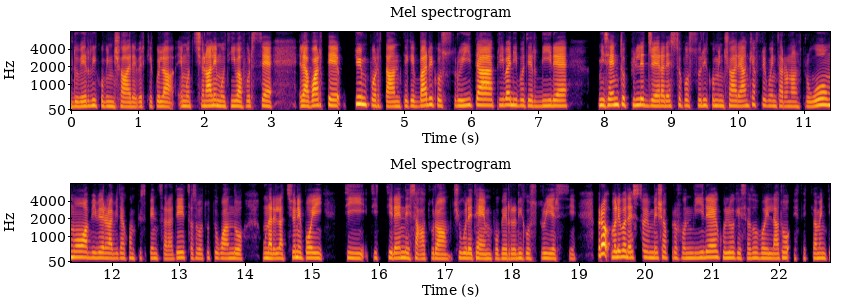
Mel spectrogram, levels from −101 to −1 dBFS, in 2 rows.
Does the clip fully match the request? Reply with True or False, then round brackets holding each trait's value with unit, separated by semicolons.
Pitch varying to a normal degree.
False (2.3 semitones)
